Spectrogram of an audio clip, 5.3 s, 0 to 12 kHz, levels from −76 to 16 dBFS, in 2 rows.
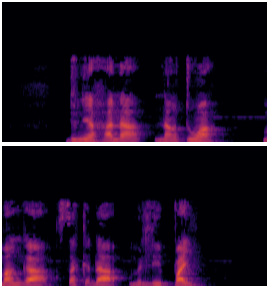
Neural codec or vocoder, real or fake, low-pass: none; real; 7.2 kHz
